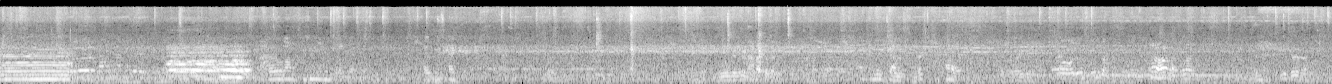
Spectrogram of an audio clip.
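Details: Holstein Friesian dairy cow with her heifer calf on a farm: two drawn-out moos in the first four seconds, followed by softer mixed farm noise, faint voices and a low rumble.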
